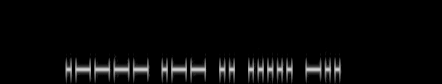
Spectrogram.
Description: Morse code, heard as a keyed tone, about 25 wpm, 700 Hz. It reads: 1WI5D
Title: Five Challenging Letter-Number Combinations 25wpm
